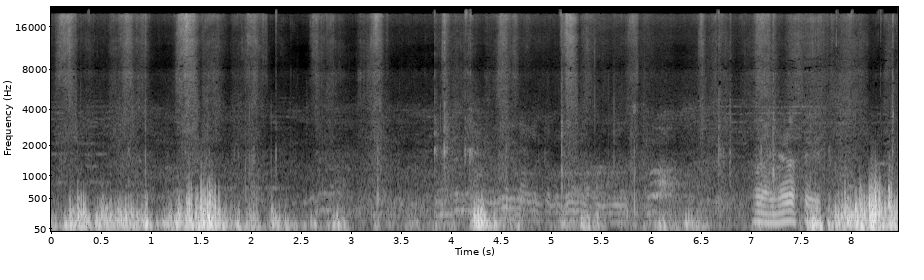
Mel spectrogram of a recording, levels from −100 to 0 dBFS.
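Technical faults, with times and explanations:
No technical faults are present; the everyday sound arrives with its level and frequency content intact throughout.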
